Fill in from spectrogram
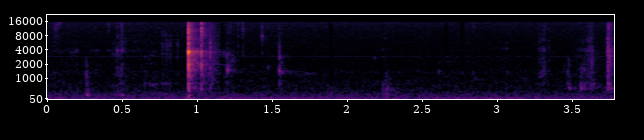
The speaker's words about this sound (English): And, excuse me. Let me drink my water.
